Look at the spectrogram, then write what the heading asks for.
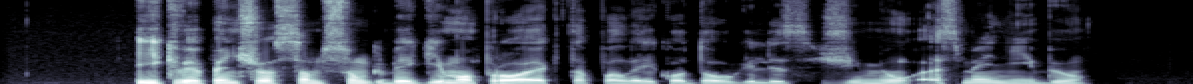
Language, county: Lithuanian, Vilnius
